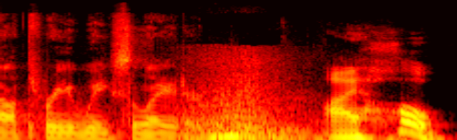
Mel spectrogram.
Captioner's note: air swooshes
